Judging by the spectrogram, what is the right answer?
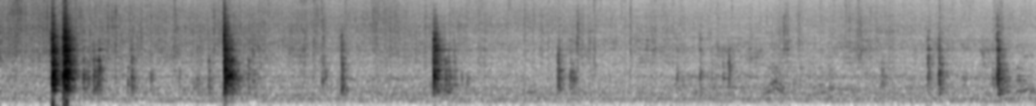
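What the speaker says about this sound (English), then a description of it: "we're gonna add the chilies. Saute them a bit." Chilies sauté in a pan for Parsi-style akoori scrambled eggs, a soft ongoing sizzle punctuated by a few loud spatula scrapes and lighter stirring taps, with no speech.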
